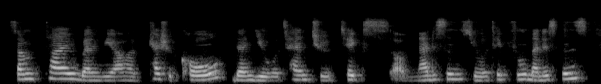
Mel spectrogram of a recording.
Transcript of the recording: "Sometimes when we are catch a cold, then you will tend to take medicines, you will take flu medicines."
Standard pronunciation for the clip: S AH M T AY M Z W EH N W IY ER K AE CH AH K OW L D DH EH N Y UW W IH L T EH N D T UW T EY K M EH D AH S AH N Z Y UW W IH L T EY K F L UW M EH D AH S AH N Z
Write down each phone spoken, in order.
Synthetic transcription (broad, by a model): S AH M T AY M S W EH N W IY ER K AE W AH K OW L D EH N Y UW W IH L T EH N T UW T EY K M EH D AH S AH N S Y UW W IH L T EY K F UW M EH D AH S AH N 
